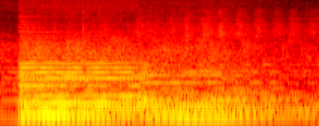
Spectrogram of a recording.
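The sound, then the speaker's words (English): An audience at a Warfare Wednesday church service breaks into applause for the preacher, a dense, steady patter of many hands clapping at once, holding its loudness throughout with a sustained musical tone humming underneath. “If you want to clap for me.”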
